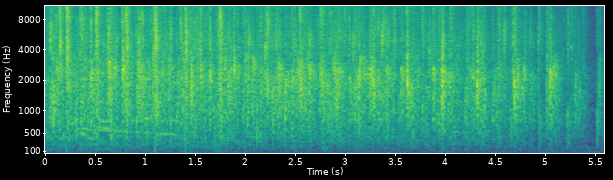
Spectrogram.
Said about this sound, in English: I'm incredibly humbled by the turnout. Can we offer each other a round of applause? Just look at somebody.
